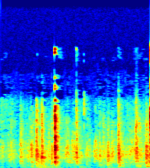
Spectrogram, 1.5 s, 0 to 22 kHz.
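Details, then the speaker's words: HMV 102D portable gramophone, serviced with a new mainspring, with a 5B reproducer: the auto brake works with an eccentric auto-brake record. A couple of crisp, clean mechanical clicks as the brake latches, with no drag or grinding, show normal auto-brake operation. "operating the auto brake this is an auto brake record with an eccentric on it"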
